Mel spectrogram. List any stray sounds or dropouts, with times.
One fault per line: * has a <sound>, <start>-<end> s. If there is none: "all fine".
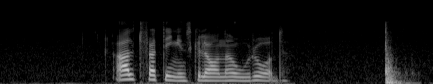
* has a thud, 3.9-4.2 s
